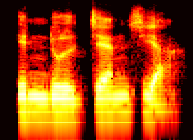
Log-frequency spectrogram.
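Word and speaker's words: indulgentia: Jadi huruf G itu dibacanya J, jadi dibacanya indulgensia. Itu kalau kata benda.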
